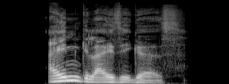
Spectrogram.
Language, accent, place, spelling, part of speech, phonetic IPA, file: German, Germany, Berlin, eingleisiges, adjective, [ˈaɪ̯nˌɡlaɪ̯zɪɡəs], De-eingleisiges.ogg
- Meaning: strong/mixed nominative/accusative neuter singular of eingleisig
